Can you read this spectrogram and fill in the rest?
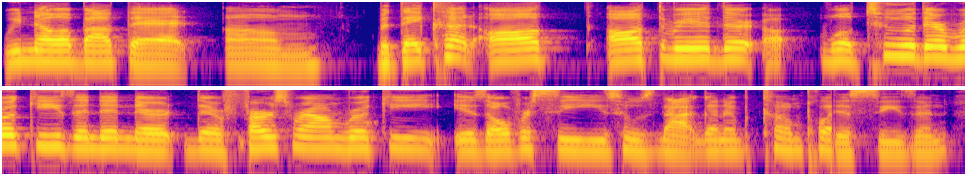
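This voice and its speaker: A woman with a soft voice hosting a live sports talk stream, reading viewer comments in a chatty, laughing way. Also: on the low side, normal speed, hardly any pauses. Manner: chatty, laughs often, restarts sentences. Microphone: mixer setup.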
